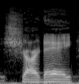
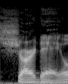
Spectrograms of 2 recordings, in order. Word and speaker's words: Sade: Greg, I think a lot of people think Sade, and it is pronounced Charday, although it's spelled S A D E, and they think the Reagan Thatcher years.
